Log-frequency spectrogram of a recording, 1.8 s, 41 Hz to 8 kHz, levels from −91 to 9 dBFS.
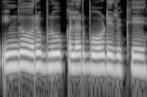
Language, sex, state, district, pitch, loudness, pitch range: Tamil, female, Tamil Nadu, Nilgiris, 210 Hz, -12 LUFS, 200-220 Hz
